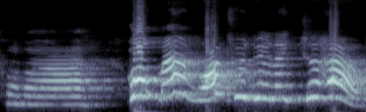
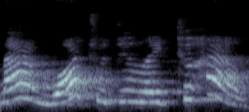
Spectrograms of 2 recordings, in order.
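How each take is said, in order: First: Slow, drawn-out waiter English; coffee-shop waiter taking the order in slow English; posh waiter. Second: Softer, very slow waiter's question; slow waiter English. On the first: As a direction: play a café waiter stretching every word. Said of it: "அம்மா இங்கிலீஷை இப்ப நீ பாரு". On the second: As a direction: repeat the order slowly for her. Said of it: "இன்னொரு தடவை சொல்லு". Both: Acted.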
